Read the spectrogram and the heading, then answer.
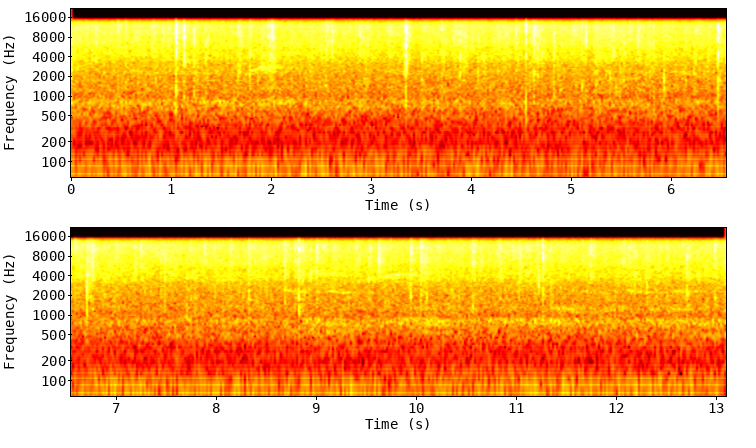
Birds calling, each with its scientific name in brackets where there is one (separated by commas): Eastern Wood-Pewee (Contopus virens), Great Crested Flycatcher (Myiarchus crinitus), Tufted Titmouse (Baeolophus bicolor)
